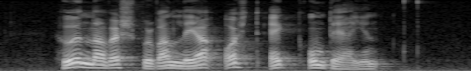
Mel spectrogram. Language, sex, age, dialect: Faroese, male, 36-60, Norðurstreymoy/Eysturoy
